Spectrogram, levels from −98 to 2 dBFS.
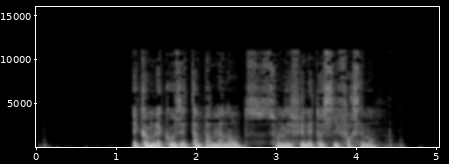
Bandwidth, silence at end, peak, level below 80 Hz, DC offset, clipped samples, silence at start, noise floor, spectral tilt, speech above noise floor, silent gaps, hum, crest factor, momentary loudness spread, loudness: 11.5 kHz; 0.8 s; -8 dBFS; -50 dBFS; under 0.1%; under 0.1%; 1.2 s; -90 dBFS; -7 dB/octave; 64 dB; none; none; 20 dB; 12 LU; -26 LUFS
